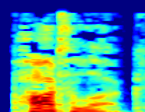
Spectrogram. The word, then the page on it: potluck: British English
